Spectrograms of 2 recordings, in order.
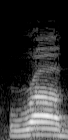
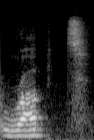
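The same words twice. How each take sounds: First: The word ends with a voiced D sound. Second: The word ends with a voiceless T sound. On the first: The speaker calls it right. "a voiced D sound at the end" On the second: The speaker calls it wrong. "It's not rubbed with an unvoiced T"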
